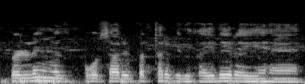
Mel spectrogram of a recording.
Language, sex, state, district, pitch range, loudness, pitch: Hindi, male, Haryana, Charkhi Dadri, 135-150 Hz, -15 LUFS, 145 Hz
